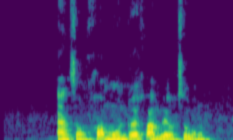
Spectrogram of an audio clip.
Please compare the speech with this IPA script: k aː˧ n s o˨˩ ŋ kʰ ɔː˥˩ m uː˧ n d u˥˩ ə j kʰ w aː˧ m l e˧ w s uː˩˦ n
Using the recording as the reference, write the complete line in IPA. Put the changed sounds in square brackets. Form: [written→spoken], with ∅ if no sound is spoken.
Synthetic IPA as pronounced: k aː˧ n s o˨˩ ŋ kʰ ɔː˥˩ m uː˧ n d u˥˩ ə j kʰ w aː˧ m [l→ɾ] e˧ w s uː˩˦ [n→ŋ]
